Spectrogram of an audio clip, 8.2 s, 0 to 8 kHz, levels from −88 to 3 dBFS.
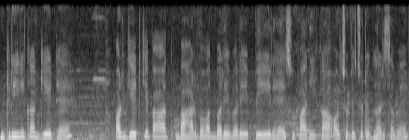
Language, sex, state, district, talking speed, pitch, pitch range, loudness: Hindi, female, West Bengal, Alipurduar, 160 wpm, 205 Hz, 195-225 Hz, -18 LUFS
